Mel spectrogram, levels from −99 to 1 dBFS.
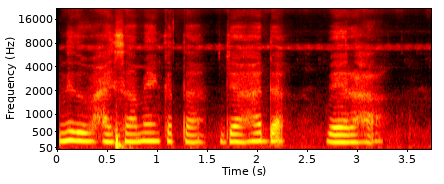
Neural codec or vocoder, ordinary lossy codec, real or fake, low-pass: vocoder, 44.1 kHz, 128 mel bands, Pupu-Vocoder; none; fake; none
